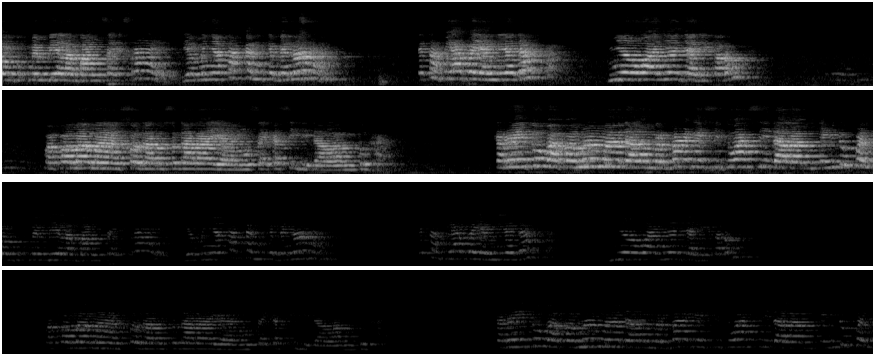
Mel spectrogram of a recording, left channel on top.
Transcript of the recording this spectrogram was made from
untuk membela bangsa Israel. Dia menyatakan kebenaran. Tetapi apa yang dia dapat? Nyawanya jadi taruhan. Bapak Mama, saudara-saudara yang saya kasihi dalam Tuhan. Karena itu Bapak Mama, dalam berbagai situasi dalam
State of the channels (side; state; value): right; quieter; 26.4 dB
